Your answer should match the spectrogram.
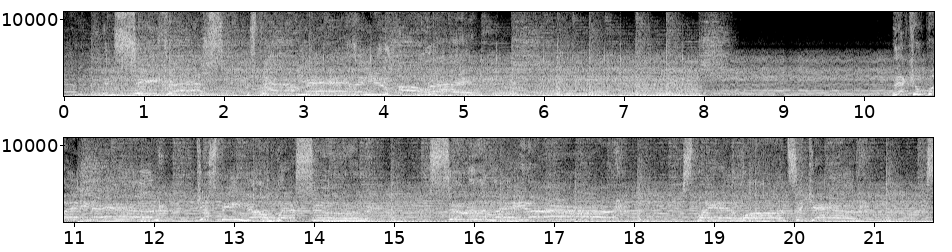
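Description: A loud punk rock song with driving drums, distorted guitars and a shouted-sung vocal, dropping briefly to a quieter stripped-back break before the full band crashes back in.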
